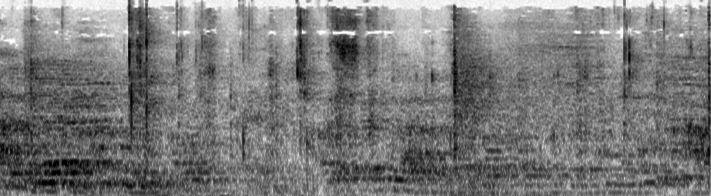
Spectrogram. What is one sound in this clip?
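A young man chews food close to the microphone.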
